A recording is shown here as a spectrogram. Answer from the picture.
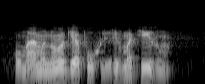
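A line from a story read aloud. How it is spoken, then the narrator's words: Plain. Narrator (Russian): сказал Куница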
